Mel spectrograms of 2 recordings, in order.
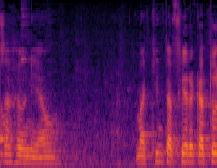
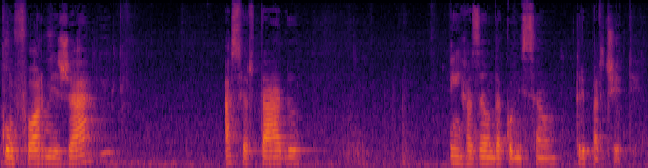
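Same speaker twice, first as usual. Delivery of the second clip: dictating; 4 dB quieter than usual. Real, not acted. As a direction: spell out the ruling for the typist. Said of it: "parágrafo".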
